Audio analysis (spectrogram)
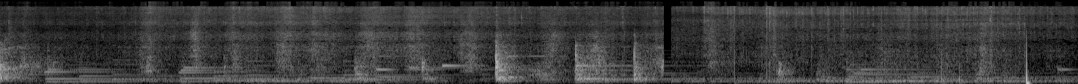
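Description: Idli pieces coated in idli podi fry in a pan with a loud, steady sizzle, punctuated by frequent scraping and tapping from stirring.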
